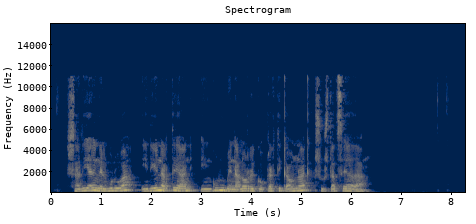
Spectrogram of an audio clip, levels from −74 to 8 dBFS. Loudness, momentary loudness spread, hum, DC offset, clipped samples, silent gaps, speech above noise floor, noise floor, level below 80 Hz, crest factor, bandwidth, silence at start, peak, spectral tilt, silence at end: -22 LUFS; 10 LU; none; under 0.1%; under 0.1%; none; 53 dB; -74 dBFS; -64 dBFS; 16 dB; 11.5 kHz; 0.3 s; -6 dBFS; -6 dB/octave; 1.95 s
